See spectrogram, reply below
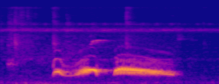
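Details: A rare night song of a spotted dove: one clear phrase with a wobbling, rising-then-dipping opening note and a smooth, longer coo that fades downward, over faint low background noise.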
